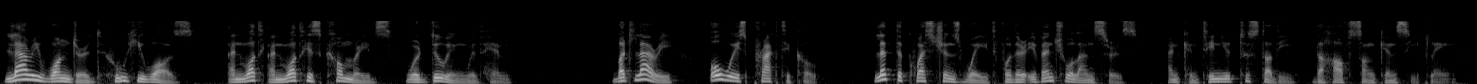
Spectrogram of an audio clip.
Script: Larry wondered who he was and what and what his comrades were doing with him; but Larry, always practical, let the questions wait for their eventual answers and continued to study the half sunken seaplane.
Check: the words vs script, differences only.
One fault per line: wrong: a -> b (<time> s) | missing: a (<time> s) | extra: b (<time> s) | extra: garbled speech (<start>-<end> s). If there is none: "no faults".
no faults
